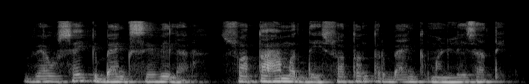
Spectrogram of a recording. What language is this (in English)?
Marathi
